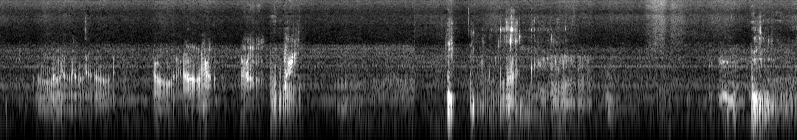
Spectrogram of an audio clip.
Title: Empty Stomach Noises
